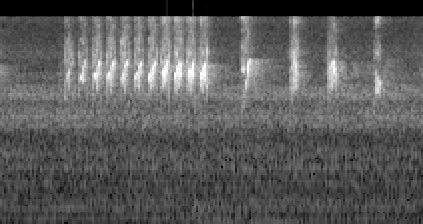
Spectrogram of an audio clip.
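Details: Purple sunbird song, a rapid run of high, bright repeated notes lasting about one second, followed by four spaced single chips.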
